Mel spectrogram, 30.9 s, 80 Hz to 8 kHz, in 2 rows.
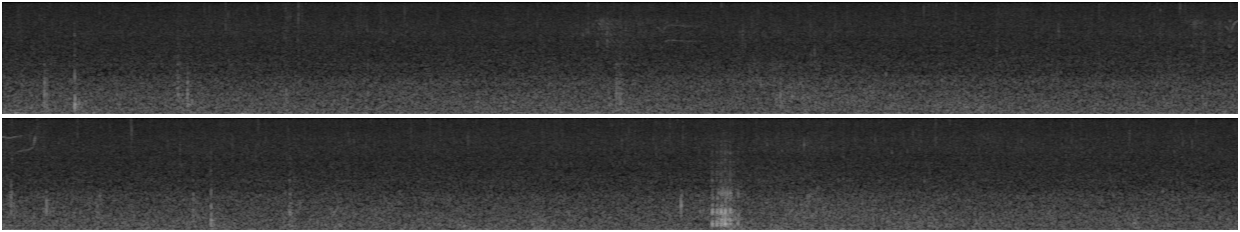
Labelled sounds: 8.3	8.6	killer whale, offshore, 2.7 to 4.3 kHz
15.4	15.9	killer whale, offshore, 3.2 to 5.0 kHz

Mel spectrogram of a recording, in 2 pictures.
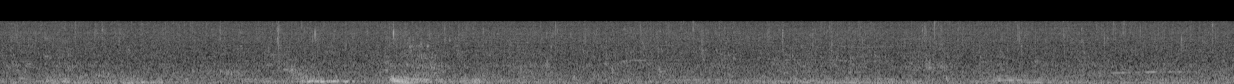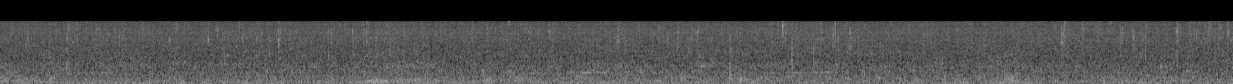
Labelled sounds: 6.2	6.5	humpback whale, 1.0 to 1.2 kHz

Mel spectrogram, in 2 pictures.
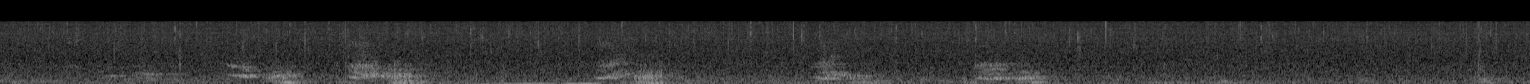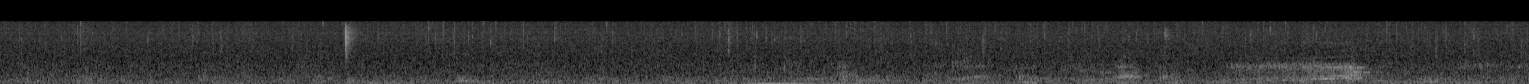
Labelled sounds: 2.3	2.6	humpback whale, 0.78 to 1.0 kHz
3.5	3.8	humpback whale, 0.78 to 0.97 kHz
9.7	10.1	humpback whale, 0.78 to 1.1 kHz
27.5	28.2	humpback whale, 0.78 to 1.1 kHz
28.5	28.8	humpback whale, 0.78 to 0.88 kHz

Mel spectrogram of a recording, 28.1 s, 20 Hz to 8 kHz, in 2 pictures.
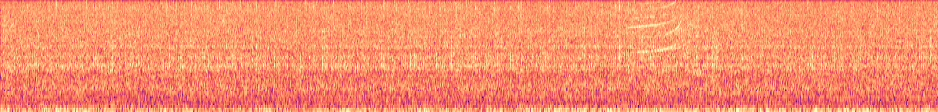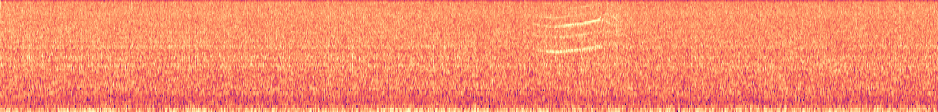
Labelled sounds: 9.4	10.3	killer whale, southern resident, 2.0 to 5.3 kHz

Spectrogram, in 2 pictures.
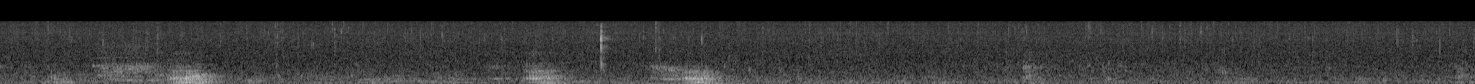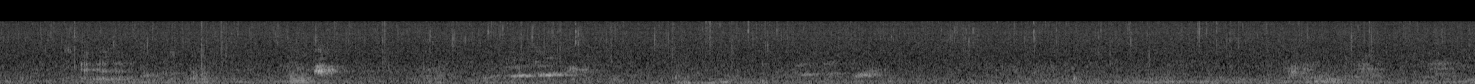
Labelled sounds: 1.3	1.5	humpback whale, 0.78 to 1.0 kHz
6.5	6.8	humpback whale, 0.78 to 0.91 kHz

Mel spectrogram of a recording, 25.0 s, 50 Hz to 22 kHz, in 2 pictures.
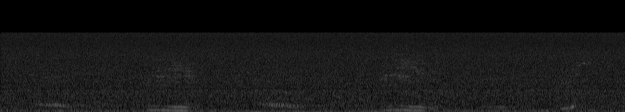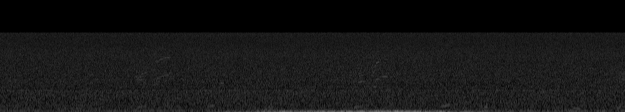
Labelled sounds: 15.6	16.0	humpback whale, 1.4 to 3.3 kHz

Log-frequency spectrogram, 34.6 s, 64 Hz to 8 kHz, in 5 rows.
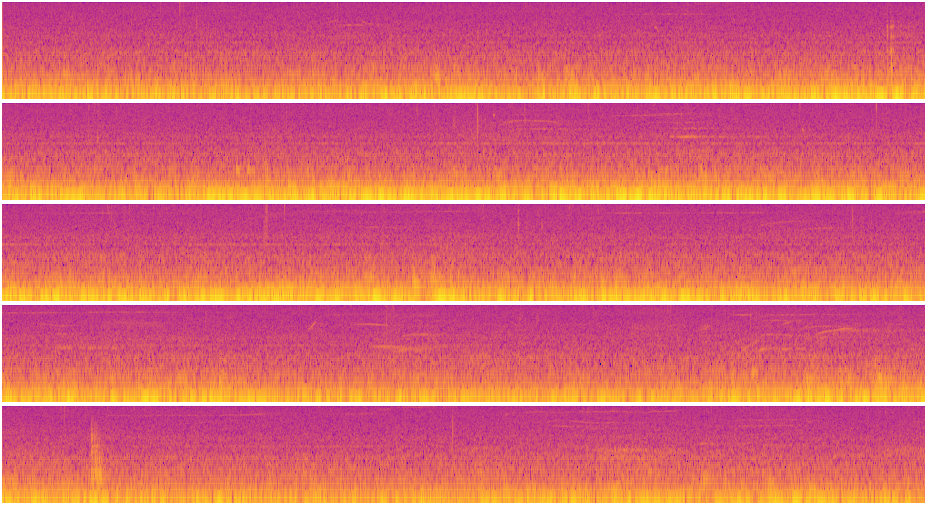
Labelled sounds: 10.3	11.2	killer whale, 1.3 to 4.5 kHz
20.6	21.2	killer whale, 4.8 to 5.5 kHz
23.3	24.0	killer whale, 0.79 to 5.0 kHz
29.3	29.7	killer whale, 4.9 to 5.5 kHz
31.9	32.8	killer whale, 5.5 to 6.8 kHz

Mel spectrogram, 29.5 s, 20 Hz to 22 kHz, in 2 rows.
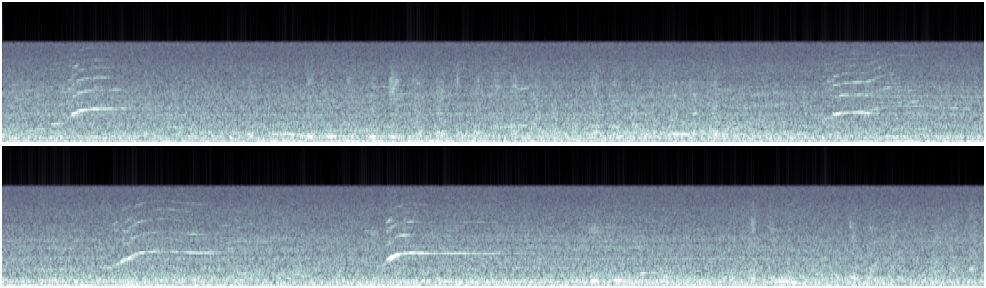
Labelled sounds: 1.0	1.7	humpback whale, 0.80 to 4.8 kHz
12.4	13.3	humpback whale, 0.80 to 3.1 kHz
16.6	17.9	humpback whale, 0.80 to 5.1 kHz
20.5	21.2	humpback whale, 0.80 to 2.8 kHz

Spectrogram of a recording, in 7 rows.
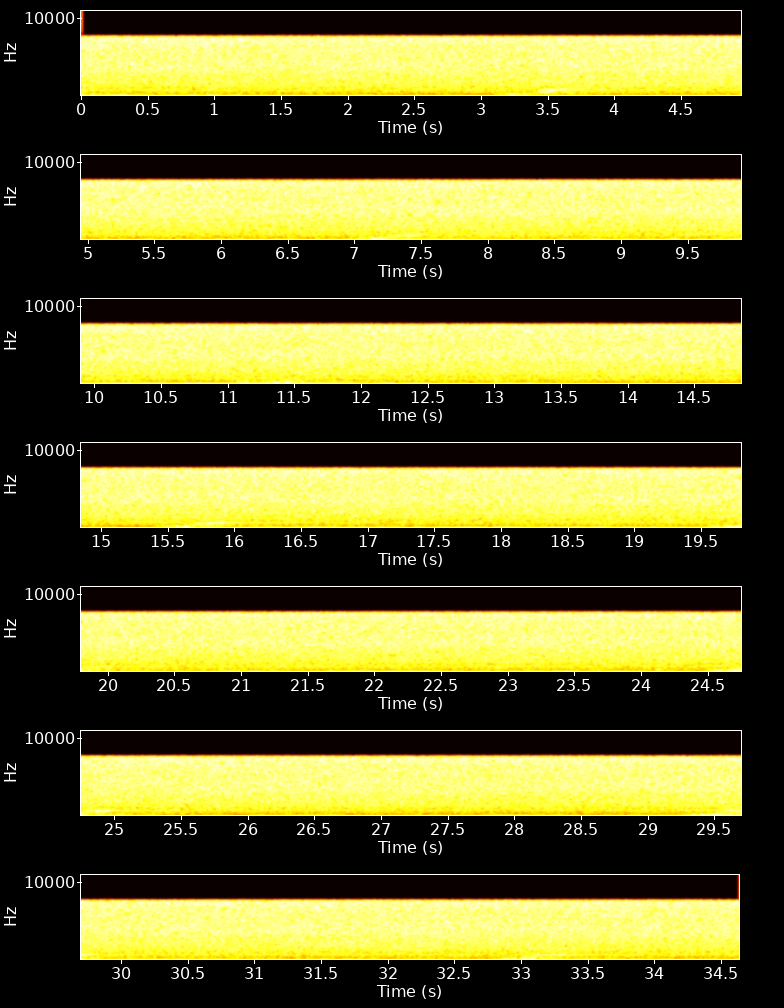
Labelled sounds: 3.5	3.8	humpback whale, 0.80 to 0.93 kHz

